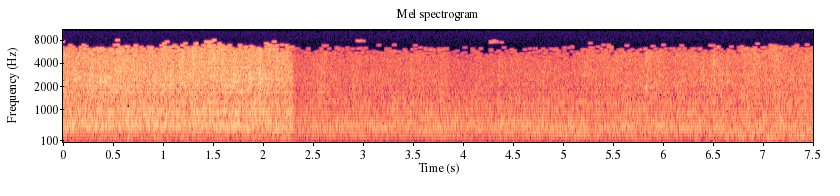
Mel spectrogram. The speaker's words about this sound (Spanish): Pero el tren pasa de largo.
